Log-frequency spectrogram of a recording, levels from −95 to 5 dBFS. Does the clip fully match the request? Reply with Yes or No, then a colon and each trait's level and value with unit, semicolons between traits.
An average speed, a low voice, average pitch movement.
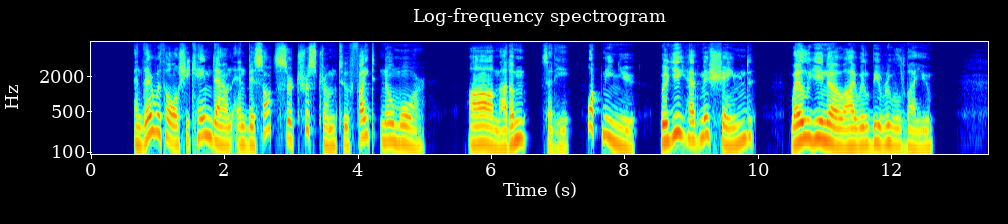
No: average, 150 wpm; medium, 145 Hz; average, 5.0 semitones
